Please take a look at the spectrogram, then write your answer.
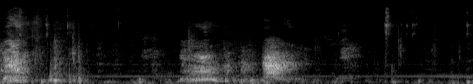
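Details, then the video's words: Playing dogs give short, scattered barks and yips, a quick pair at the start and two louder barks later, set against a thin steady background hum. "The dogs at play"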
